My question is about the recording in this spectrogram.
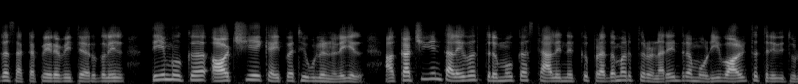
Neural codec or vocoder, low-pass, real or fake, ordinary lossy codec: codec, 16 kHz, 0.7 kbps, FocalCodec; none; fake; none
